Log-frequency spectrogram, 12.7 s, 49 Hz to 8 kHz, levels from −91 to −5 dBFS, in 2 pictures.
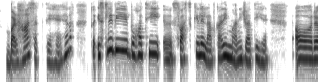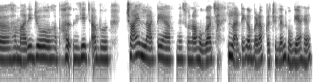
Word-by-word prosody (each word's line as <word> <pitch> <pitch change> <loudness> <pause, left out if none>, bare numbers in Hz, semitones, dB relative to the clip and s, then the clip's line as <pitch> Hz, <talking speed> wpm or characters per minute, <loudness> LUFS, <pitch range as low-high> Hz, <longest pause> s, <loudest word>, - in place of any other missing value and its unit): बढ़ा 170 +6 -1
सकते 190 -7 -13
हैं। 160 -1 -10
है 270 +7 0
ना? 390 - -5 0.4
तो - - -3
इसलिए 315 +9 +3
भी 365 +1 +5
ये 345 -1 +4
बहुत 265 0 +1
ही 290 -1 +3
अ, 265 - -6
स्वास्थ्य 205 0 -4
के 275 - -1
लिए 265 -1 +5
लाभकारी 215 +5 +1
मानी 205 -4 +2
जाती 195 +2 -3
है। 170 - -7 0.6
और 210 -1 +2 0.3
हमारी 210 +1 +1
जो 225 - +6 0.2
अब 200 0 -7
ह 225 +3 +2 0.2
ये 230 +2 +3
अब 205 +1 -1 0.5
चाय 260 +1 +2
लाटे 220 -2 +2
आपने 200 +1 -3
सुना 200 -1 -2
होगा 185 +2 +1
चाय 195 +6 -1
लाटे 200 -4 0
का 215 - +2
बड़ा 180 +3 0
प्रचलन 190 +4 -2
हो 170 - 0
गया 175 +1 +1
है। 180 +2 -3
205 Hz, 185 wpm, -23 LUFS, 190-235 Hz, 0.6 s, जो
